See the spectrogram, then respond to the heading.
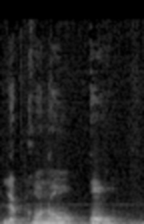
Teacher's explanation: the sound of the vowel is like o, but you're sending all that air and all those vibrations through your nose. So it's kind of like having a cold. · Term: nasal vowel sound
